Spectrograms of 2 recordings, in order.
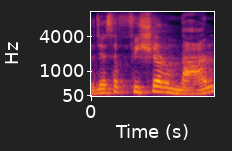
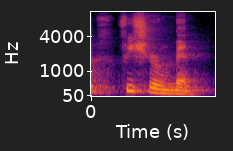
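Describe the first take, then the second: First: फिशरमैन ending in a clear "man", rising; singular फिशरमैन, ending said as "man"; singular fisherman. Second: फिशरमैन slow, with a nasal "men" ending, falling; plural fishermen. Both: Shown as a demonstration. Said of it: "singular से क्या हो जाएगा".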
